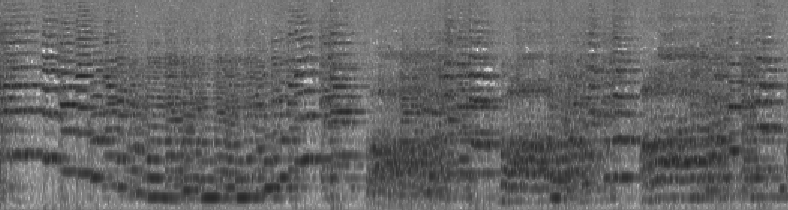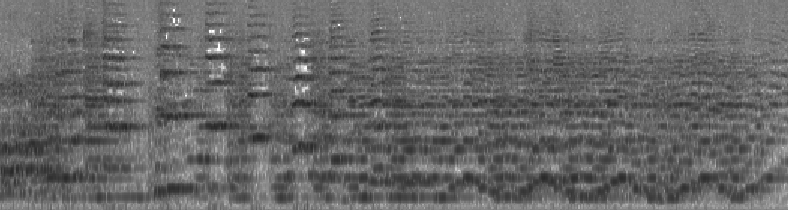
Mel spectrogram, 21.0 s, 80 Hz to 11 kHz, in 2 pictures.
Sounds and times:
Violin, fiddle: 0.0s - 21.0s
Traditional music: 4.8s - 16.3s.

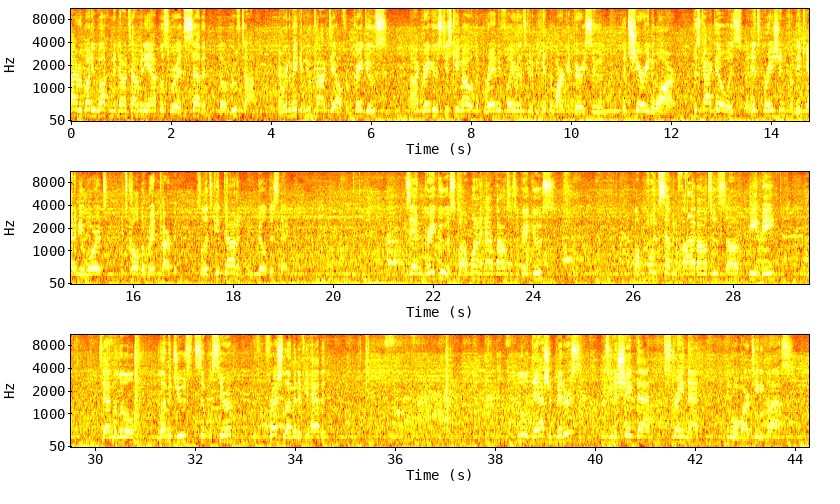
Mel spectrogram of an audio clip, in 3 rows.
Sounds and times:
Speech: 0.0s - 19.2s, 21.4s - 24.4s, 26.0s - 28.9s, 30.1s - 32.8s, 33.4s - 34.6s, 38.4s - 44.0s
Music: 0.0s - 44.2s.

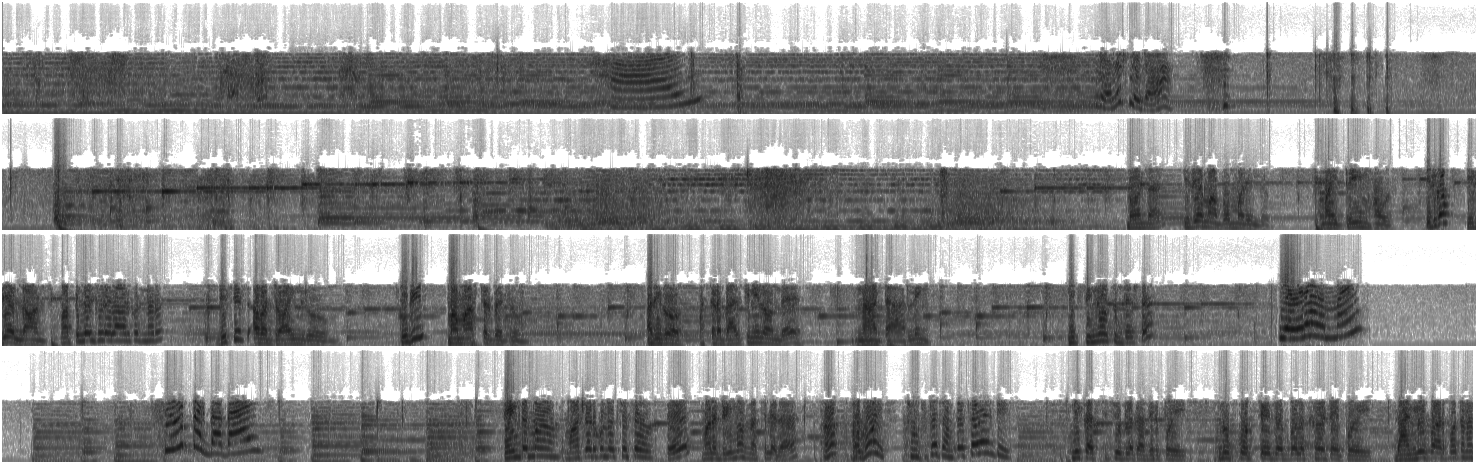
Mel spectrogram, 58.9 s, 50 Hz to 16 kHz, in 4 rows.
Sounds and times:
Music: 0.0s - 43.2s, 44.2s - 58.9s.

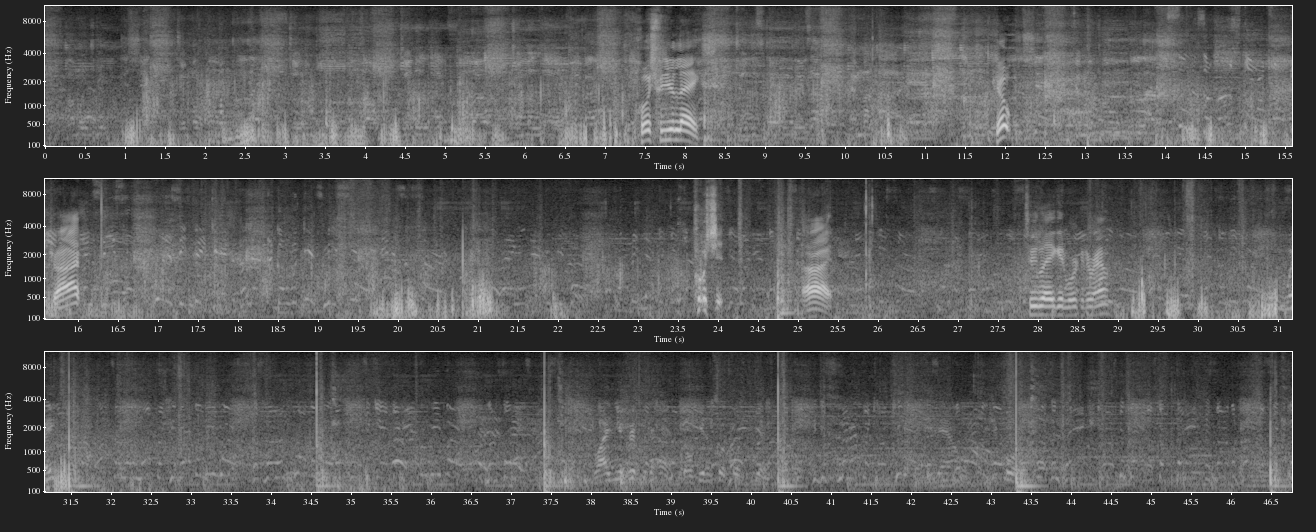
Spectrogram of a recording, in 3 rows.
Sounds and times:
Music: 0.0s - 46.7s
Speech: 4.6s - 8.4s, 23.1s - 24.2s, 25.0s - 25.5s, 38.0s - 40.3s.

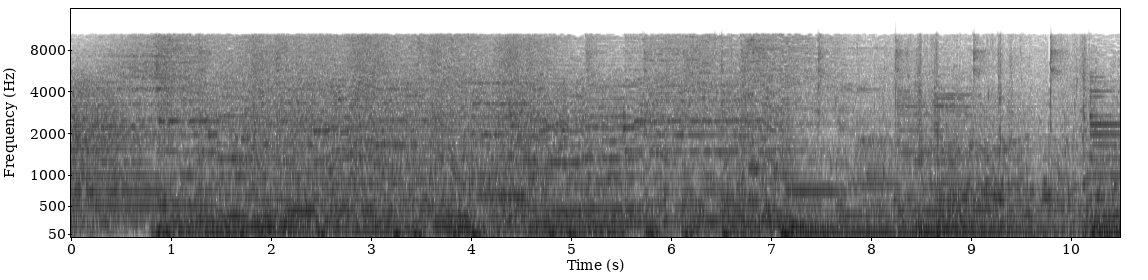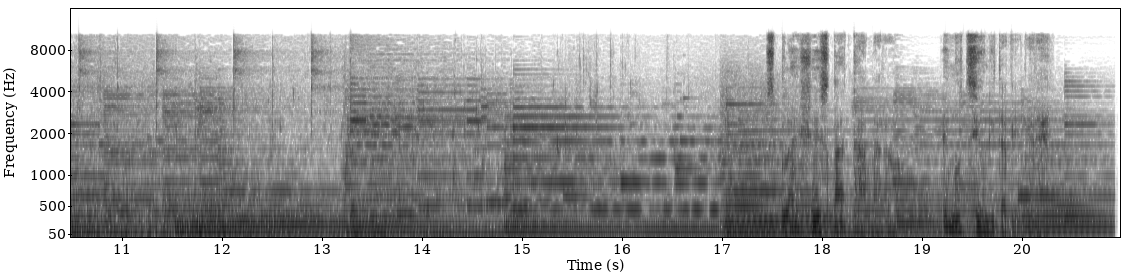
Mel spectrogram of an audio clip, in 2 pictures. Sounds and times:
Music: 0.0s - 20.9s.

